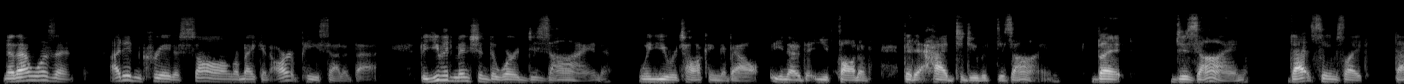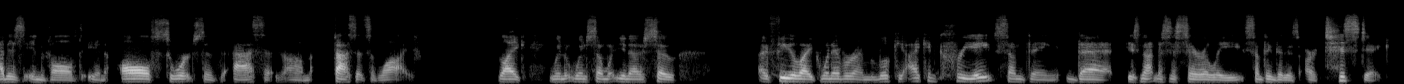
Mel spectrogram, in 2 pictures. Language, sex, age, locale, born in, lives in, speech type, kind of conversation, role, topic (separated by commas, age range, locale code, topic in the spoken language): English, male, 45-49, en-US, United States, United States, conversation, podcast, guest, What are some ways people can discover and nurture their own creativity?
